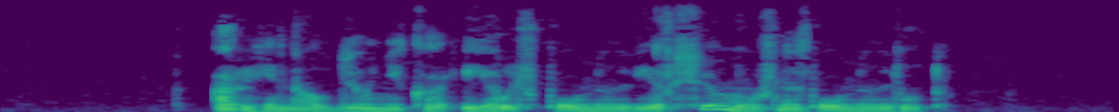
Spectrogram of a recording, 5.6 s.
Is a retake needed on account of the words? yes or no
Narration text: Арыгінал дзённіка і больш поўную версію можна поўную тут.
no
